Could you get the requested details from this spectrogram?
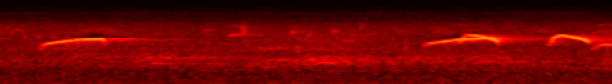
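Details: Japanese recording of a Eurasian nuthatch: clear rising whistles, one near the start and two more in quick succession after a short gap, over a soft hiss of background noise.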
